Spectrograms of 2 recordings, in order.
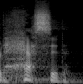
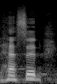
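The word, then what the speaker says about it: hesed (חסד): My Hebrew professor used to say, if you're not spitting on people when you say the word hesed, you're not saying it right.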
